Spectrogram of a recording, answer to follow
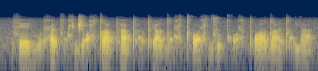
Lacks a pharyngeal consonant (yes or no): no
